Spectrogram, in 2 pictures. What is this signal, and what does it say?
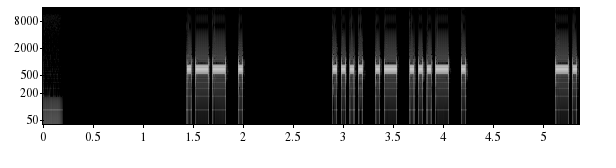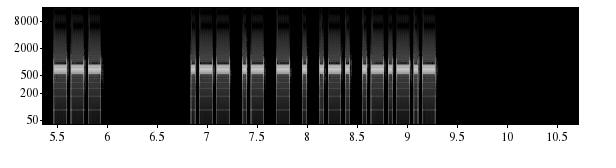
Morse code, heard as a keyed tone, about 27 wpm, 700 Hz. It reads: WE HAVE NO WATER.
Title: 3x Word-Spacing - Sentences from Top 100 Words - 28wpm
